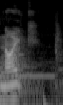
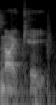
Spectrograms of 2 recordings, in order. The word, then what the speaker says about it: Nike: weird saying that because in the UK we say like I've always said Nike and sort of been told I'm pronouncing it wrong I know now that it is Nike I'm not gonna change but I know now obviously because Nike is the Greek goddess a victory one thing that made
